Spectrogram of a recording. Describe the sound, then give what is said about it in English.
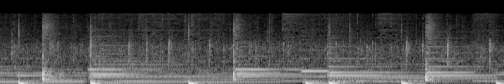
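A crowd claps steadily for their pastors as a dense, crackling patter, with sharper accented hits at a regular beat, over sustained keyboard chords and bass of live music. “Keep clapping.”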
